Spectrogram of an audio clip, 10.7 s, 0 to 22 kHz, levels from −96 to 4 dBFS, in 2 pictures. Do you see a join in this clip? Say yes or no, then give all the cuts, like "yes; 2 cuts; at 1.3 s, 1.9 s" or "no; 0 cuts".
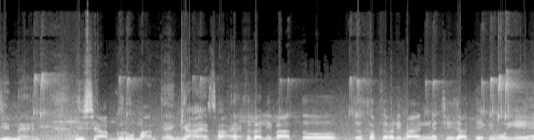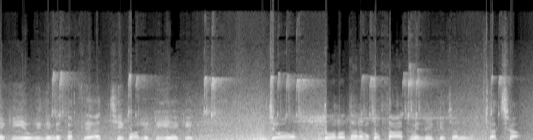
no; 0 cuts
